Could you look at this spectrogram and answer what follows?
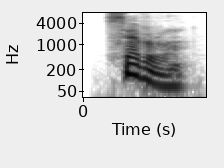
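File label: "several", British English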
